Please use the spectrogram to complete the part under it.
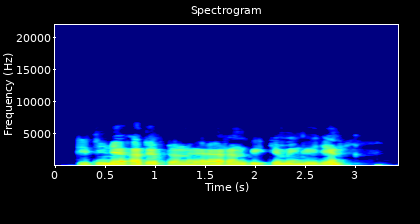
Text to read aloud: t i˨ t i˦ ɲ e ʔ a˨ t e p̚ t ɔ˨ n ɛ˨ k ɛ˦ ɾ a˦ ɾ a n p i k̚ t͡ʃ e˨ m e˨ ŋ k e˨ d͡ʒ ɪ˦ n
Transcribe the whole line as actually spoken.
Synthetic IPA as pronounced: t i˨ t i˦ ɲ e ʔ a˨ t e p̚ t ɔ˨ n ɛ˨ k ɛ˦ ɾ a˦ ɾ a n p i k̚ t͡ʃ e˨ m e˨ ŋ ɡ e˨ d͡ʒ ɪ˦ n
